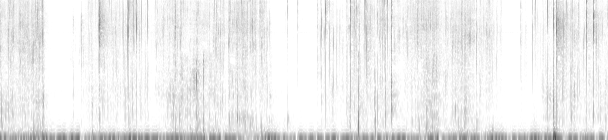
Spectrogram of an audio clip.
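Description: Long pastel-nailed fingertips press and squish a folded mound of gold glitter slime with star confetti. The result is a steady run of wet crinkling, crunching and tearing sounds with quick sticky pops and a heavy low-end thump beneath.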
